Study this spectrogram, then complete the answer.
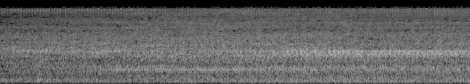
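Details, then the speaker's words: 2013 Dodge Avenger, low-mileage ex-fleet car, idling with the A/C first switched on at about 58°F. A brief blend-door noise goes away, then a steady, even whir and hiss with no knock, squeal or grind. Normal A/C compressor operation, blowing ice cold. "Never tried the AC. Oh, some kind of blend door action. Oh, went away."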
